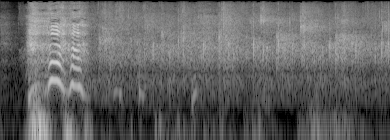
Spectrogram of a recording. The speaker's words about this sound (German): Ihr klatscht schon und wisst weshalb. Das ist gut.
